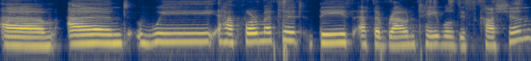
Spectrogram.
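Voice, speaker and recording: A woman with a Spanish accent speaks against a quiet background. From Puerto Rico. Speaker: theatre artist and moderator. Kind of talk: panel discussion. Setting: live stream.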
